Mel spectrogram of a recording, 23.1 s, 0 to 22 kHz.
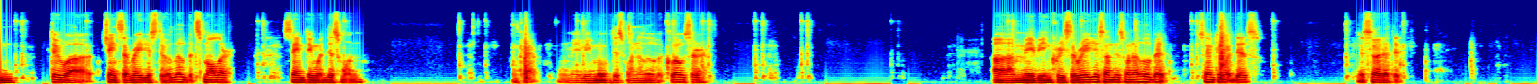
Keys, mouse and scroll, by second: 0.4 click, 1.5 click, 4.0 click, 5.3 click, 7.4 shift+middle click, 8.8 click, 9.7 g, 10.7 click, 10.8 g, 12.1 click, 12.3 g, 15.2 click, 16.4 click, 18.0 click, 19.3 click, 20.7 scroll up 2, 20.8-22.0 scroll down 5, 22.0 middle click.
